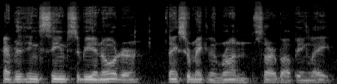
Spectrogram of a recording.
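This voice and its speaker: A man reading a composed, persuasive rebel officer with a husky voice in a sci-fi table read. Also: lowish voice, fairly even intonation, racing, close to an everyday voice. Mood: friendly, dry.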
